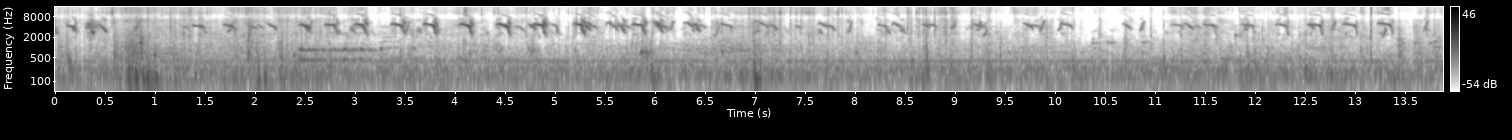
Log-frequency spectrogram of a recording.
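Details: Two-day-old chicks from an incubator, Sultan, Golden Sebright, Cochin and booted breeds, peep in a long regular series of high falling notes, close to three per second, fading toward the end, over a constant low hum and occasional bumps.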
